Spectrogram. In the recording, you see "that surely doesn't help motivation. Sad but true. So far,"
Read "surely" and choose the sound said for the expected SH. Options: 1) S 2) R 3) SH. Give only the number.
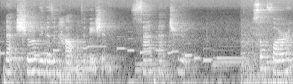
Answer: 3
